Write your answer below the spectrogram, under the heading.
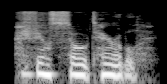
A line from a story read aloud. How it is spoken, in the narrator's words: moaned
